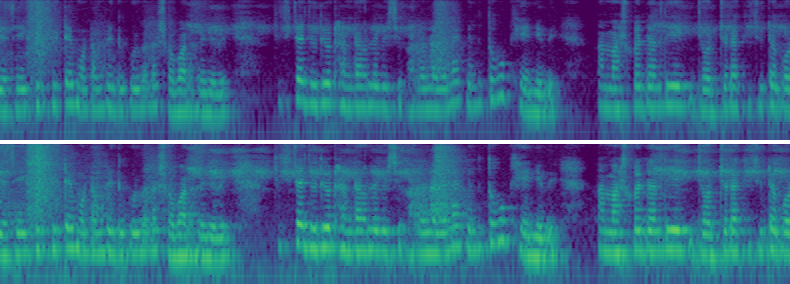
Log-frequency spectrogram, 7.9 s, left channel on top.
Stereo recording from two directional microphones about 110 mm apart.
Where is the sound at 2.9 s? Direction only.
30° left (ahead or behind).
